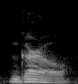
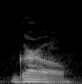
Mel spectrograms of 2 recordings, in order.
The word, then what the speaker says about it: girl: long vowel sound and in american pronunciation this word has r in the middle so the pronunciation is girl girl however in british it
